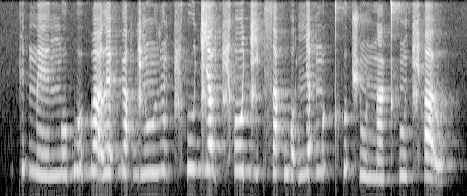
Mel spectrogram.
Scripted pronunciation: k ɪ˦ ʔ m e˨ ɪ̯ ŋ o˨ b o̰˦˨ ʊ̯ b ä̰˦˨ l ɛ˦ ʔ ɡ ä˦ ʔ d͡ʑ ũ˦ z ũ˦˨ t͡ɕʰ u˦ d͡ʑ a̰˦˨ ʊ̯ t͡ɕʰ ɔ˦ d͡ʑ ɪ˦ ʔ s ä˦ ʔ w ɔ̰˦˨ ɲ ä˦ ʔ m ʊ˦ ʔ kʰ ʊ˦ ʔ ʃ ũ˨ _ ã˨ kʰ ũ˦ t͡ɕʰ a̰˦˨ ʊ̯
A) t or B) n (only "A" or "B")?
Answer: B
